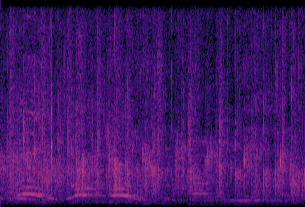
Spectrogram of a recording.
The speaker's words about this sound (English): Shall we clap our hands and give God praise right now?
